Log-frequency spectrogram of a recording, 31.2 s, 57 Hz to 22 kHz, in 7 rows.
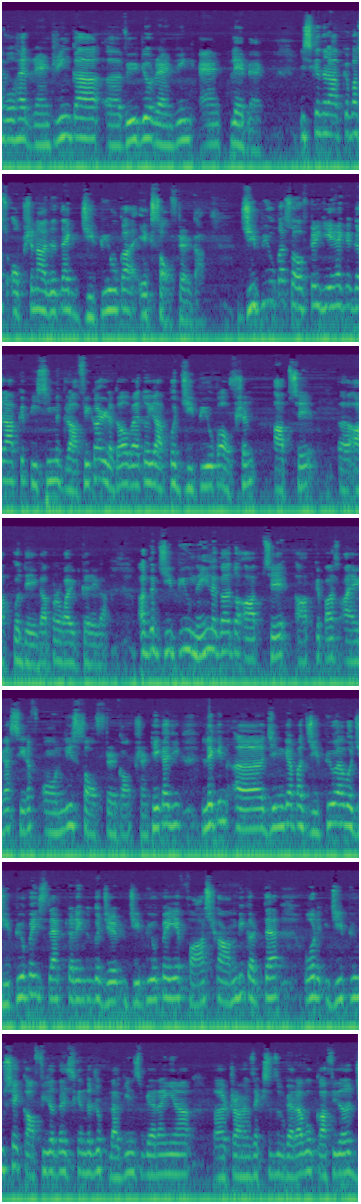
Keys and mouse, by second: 4.0 click, 19.1 click.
